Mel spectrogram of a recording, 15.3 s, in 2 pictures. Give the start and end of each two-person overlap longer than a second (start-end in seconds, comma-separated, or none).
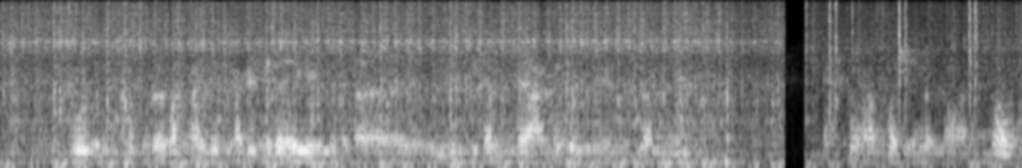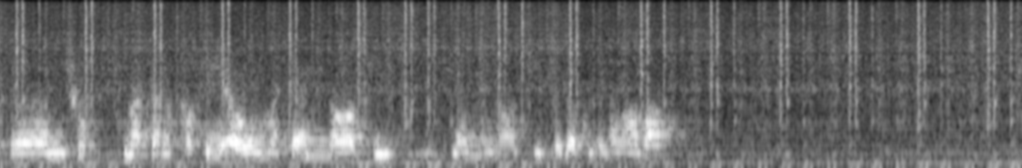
none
